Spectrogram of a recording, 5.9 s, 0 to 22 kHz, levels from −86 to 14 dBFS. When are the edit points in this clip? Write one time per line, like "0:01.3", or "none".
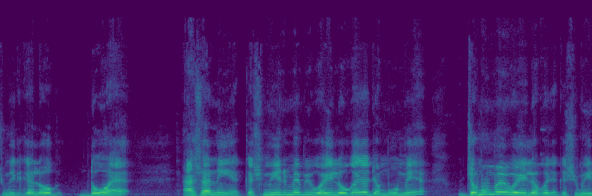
none

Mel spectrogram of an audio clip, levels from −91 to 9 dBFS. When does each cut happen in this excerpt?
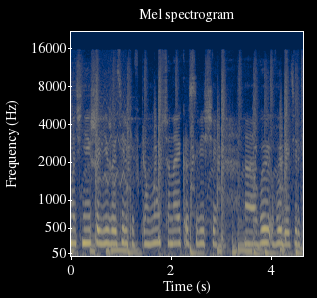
none

